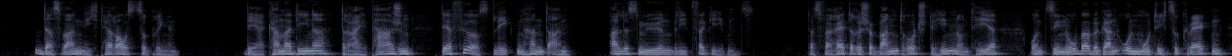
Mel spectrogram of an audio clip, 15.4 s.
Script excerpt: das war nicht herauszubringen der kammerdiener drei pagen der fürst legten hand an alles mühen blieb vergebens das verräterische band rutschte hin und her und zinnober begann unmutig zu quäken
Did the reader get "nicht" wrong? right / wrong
right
